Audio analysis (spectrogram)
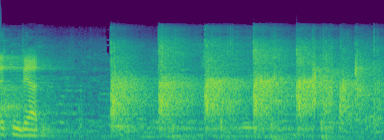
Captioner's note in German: Beifall bei Abgeordneten der SPD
